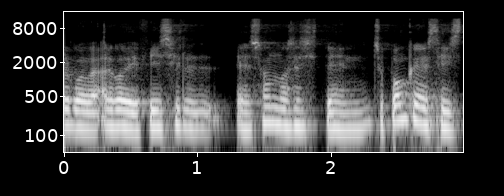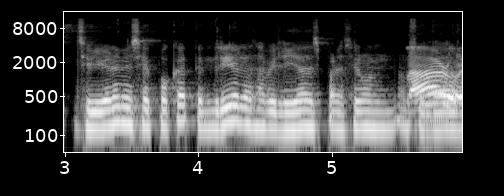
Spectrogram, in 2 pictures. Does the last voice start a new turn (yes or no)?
yes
